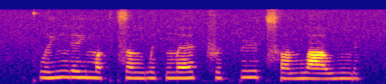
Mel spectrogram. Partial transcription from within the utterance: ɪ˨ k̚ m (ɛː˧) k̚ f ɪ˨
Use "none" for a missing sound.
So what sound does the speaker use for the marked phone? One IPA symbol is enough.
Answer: ɛː˨˥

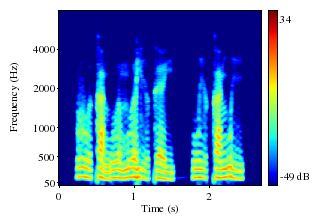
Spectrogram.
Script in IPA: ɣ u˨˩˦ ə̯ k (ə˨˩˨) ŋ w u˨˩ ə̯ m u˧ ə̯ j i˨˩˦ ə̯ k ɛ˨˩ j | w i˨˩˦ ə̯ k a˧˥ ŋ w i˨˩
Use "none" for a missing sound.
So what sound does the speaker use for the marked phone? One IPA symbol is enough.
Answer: a˨˩˨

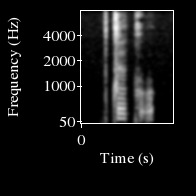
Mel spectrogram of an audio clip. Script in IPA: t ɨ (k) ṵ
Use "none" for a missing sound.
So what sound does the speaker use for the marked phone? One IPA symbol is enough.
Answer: k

